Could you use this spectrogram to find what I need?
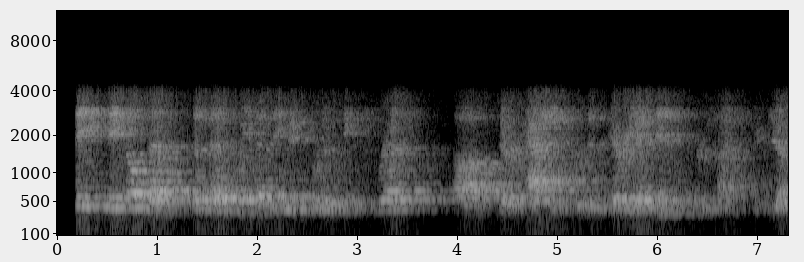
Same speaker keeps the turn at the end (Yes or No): Yes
